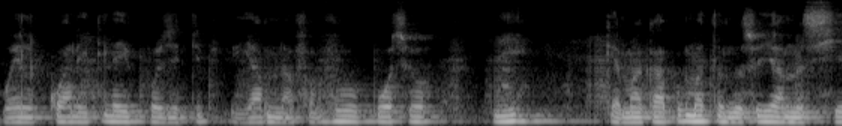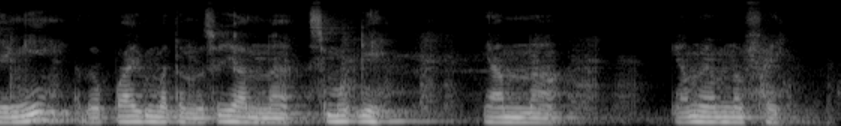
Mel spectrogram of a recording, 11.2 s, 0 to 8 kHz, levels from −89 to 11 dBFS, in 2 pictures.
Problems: constant background noise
